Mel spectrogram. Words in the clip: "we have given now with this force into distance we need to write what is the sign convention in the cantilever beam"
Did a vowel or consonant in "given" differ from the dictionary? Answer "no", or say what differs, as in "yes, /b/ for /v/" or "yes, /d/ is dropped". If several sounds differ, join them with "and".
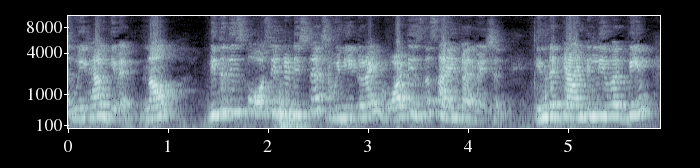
no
